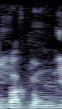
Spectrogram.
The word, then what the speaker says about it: pardon: With "dong" at the end. "Pardong."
